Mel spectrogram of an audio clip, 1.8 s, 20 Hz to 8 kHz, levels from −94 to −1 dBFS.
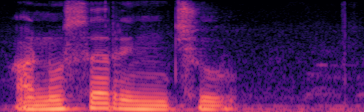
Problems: none marked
